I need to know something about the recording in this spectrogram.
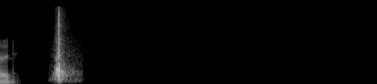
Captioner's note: golf ball hit sound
